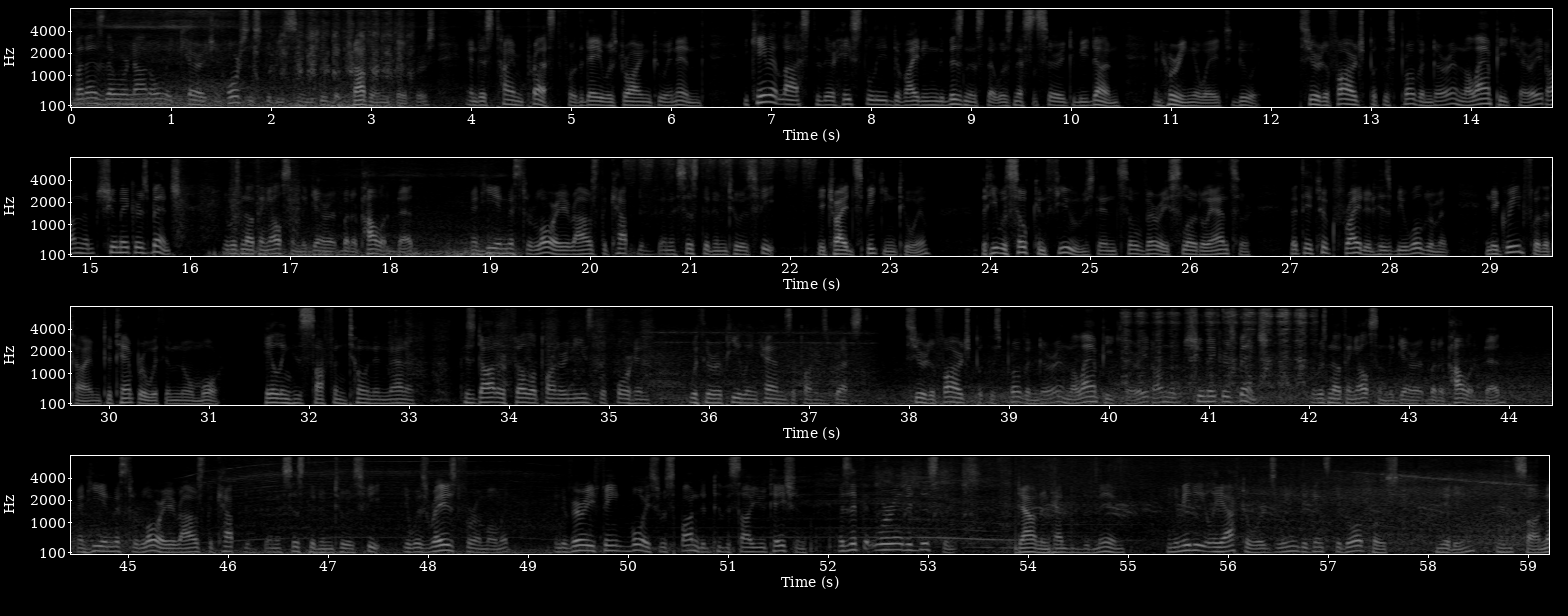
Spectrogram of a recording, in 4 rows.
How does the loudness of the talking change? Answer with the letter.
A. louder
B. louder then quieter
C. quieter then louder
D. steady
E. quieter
D.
